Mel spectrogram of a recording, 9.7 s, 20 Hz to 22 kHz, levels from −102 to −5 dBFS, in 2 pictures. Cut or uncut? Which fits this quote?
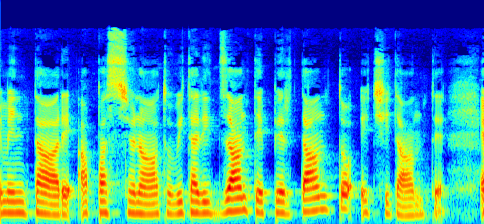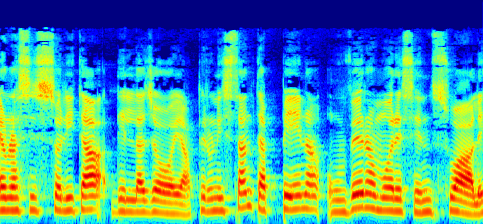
cut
